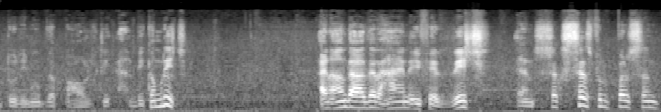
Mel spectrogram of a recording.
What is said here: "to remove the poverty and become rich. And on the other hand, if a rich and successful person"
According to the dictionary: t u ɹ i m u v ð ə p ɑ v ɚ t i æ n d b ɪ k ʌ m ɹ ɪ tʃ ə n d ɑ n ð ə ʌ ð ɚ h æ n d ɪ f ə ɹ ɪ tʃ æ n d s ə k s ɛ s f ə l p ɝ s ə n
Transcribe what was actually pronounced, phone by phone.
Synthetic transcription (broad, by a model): t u ɹ i m u v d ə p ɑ ɚ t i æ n d b ɪ k ʌ m ɹ ɪ tʃ ə n d ɑ n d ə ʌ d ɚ h æ n d ɪ f ə ɹ ɪ tʃ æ n d s ə k s ɛ s f ə l p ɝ s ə n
